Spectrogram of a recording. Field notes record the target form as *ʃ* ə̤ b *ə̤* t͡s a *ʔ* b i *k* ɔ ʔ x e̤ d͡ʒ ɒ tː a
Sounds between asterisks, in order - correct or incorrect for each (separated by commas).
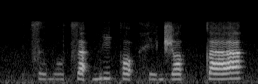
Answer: incorrect, incorrect, correct, correct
